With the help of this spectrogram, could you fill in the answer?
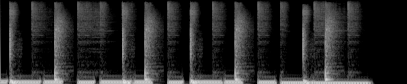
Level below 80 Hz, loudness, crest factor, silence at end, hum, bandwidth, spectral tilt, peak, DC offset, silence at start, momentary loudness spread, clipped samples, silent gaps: -20 dBFS; -19 LUFS; 16 dB; 0.35 s; none; over 20 kHz; -5 dB/octave; 0 dBFS; under 0.1%; 0 s; 5 LU; under 0.1%; none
